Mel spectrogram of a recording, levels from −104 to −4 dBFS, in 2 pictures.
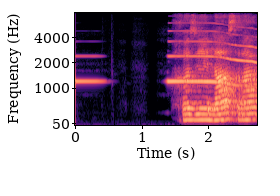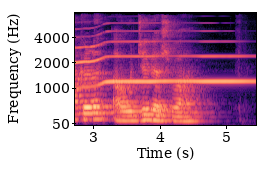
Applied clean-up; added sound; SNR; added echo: none; Wind instrument, woodwind instrument; 2 dB; reverberation time 0.8 s.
